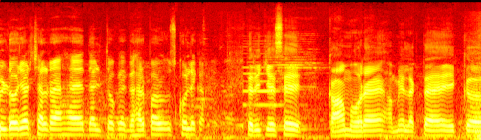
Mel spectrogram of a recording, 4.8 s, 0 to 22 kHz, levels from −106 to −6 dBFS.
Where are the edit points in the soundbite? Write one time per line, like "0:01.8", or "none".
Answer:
0:02.4

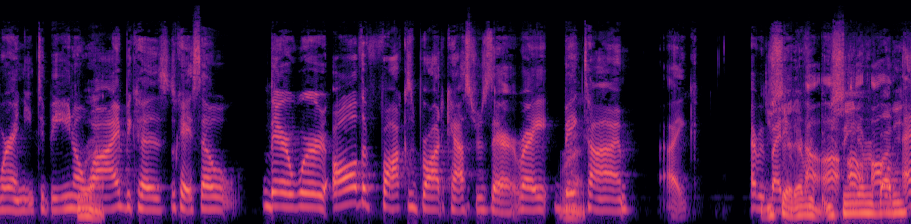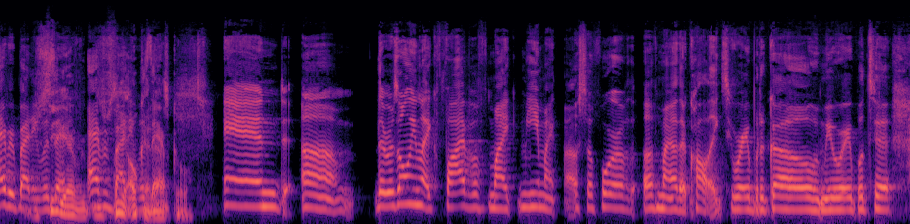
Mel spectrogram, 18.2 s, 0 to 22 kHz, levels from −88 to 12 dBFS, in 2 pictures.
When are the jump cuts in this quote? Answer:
none

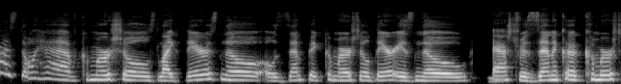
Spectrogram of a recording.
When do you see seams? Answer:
0:04.8

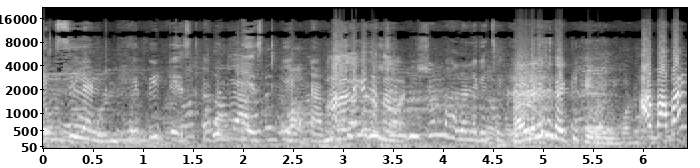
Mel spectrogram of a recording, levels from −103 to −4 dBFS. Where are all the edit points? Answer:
none

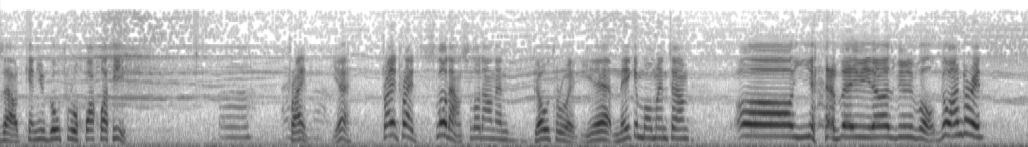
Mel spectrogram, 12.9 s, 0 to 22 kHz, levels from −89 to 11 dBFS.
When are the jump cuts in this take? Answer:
none

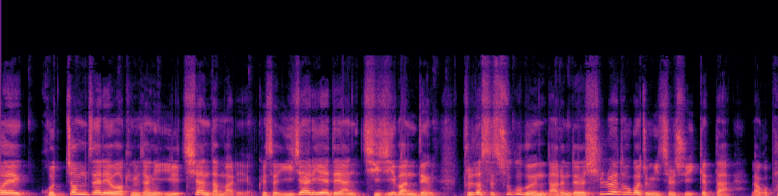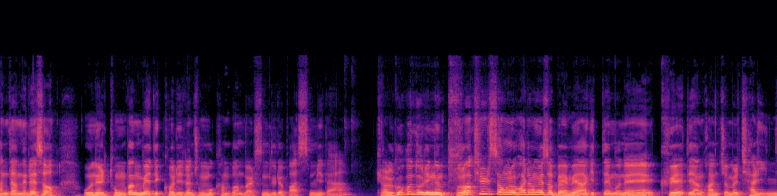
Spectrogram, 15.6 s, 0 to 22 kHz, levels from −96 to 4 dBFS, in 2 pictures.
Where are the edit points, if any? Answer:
none

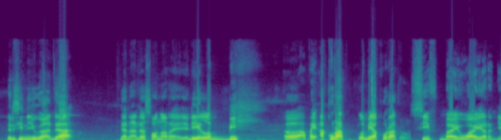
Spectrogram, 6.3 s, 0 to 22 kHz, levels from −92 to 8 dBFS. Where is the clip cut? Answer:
0:05.1

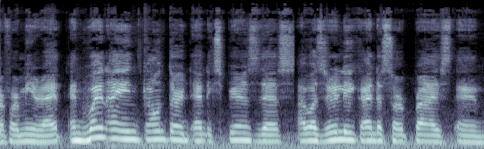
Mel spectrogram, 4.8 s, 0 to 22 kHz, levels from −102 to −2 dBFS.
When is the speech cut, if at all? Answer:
none

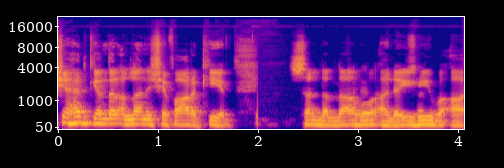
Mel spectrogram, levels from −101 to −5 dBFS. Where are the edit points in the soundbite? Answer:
0:02.1

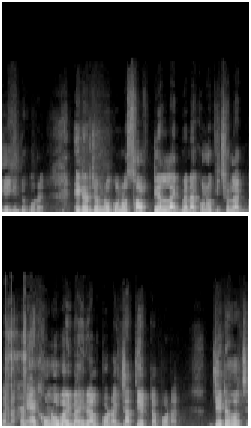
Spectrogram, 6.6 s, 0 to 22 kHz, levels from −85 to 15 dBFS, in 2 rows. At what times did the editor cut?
0:03.3

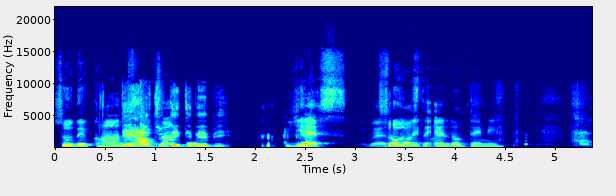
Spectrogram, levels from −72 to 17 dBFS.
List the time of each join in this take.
0:03.6

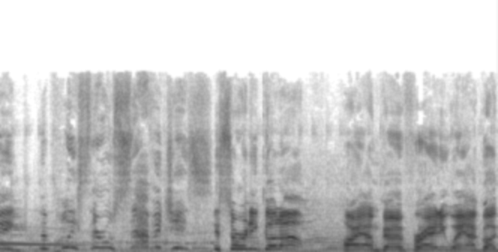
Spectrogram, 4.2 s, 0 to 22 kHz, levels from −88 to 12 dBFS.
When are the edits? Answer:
0:01.6

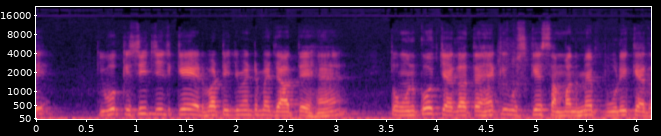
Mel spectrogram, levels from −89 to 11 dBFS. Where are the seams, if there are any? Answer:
none

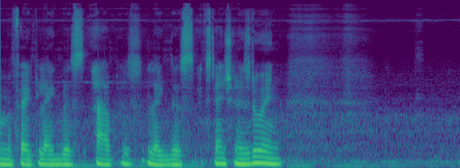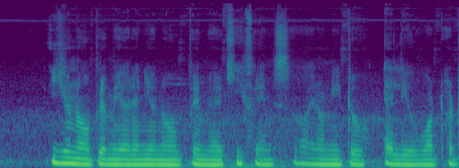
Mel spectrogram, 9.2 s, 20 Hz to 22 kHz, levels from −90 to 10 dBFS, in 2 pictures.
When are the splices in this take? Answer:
none

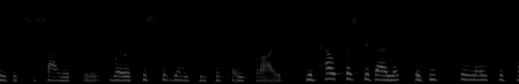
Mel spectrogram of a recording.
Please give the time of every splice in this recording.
0:03.8

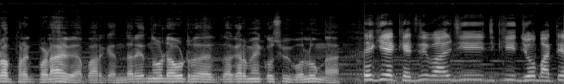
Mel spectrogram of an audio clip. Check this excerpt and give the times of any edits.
0:03.5

